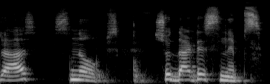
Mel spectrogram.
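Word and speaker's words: snRNP: Remember in splicio zone we discussed and it is what it is pronounced as snurpers.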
